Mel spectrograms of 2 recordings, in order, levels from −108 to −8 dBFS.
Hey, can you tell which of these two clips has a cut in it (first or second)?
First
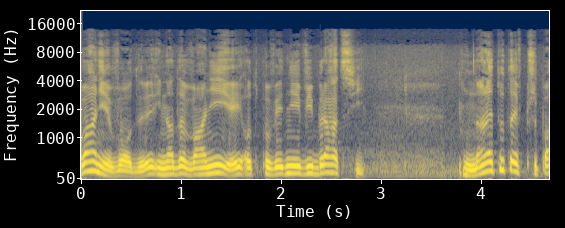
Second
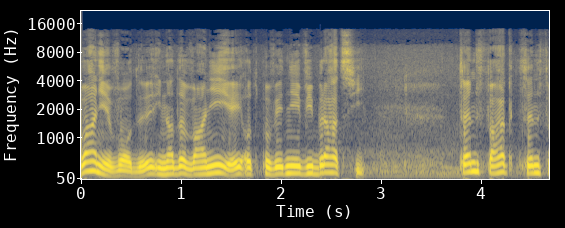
first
